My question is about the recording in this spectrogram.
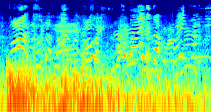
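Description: Children playing on a playground: high-pitched voices calling and chattering over one another, with a low rumbling noise underneath that is heaviest in the first second.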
